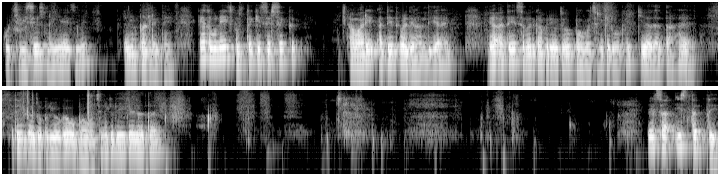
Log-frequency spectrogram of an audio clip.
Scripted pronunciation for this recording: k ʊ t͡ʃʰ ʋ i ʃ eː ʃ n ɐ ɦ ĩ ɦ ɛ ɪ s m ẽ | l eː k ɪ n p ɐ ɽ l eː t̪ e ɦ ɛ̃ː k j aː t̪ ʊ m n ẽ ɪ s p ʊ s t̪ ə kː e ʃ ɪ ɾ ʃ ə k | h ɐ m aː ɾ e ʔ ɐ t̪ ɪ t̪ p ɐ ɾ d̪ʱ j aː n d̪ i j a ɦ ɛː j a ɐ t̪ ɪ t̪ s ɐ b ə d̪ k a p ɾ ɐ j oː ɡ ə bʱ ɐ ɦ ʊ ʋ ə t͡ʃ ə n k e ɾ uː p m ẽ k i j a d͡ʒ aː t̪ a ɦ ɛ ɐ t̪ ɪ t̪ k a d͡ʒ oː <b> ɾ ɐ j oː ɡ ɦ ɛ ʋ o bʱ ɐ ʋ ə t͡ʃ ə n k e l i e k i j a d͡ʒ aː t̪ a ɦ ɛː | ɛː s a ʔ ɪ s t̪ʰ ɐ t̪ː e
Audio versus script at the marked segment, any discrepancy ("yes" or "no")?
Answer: yes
